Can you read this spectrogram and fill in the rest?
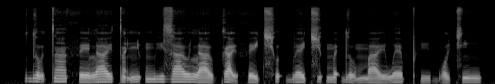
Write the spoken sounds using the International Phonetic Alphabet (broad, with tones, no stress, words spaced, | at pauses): do̰˦˨ʊ̯tã˦ θe˨la˦ɪ̯tã˦˨ɲʊ˦ʔ mi˦za˦ʊ̯ la˨ʊ̯ka̰˦˨ɪ̯ θe˨t͡ɕʰʊ˦ʔbɛ˦t͡ɕʊ˦ʔ mɛ˦ʔdo̰˦˨ʊ̯ ma˨ɪ̯wɛ˦ pʰi˨ bɔ˨t͡ɕĩ˦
